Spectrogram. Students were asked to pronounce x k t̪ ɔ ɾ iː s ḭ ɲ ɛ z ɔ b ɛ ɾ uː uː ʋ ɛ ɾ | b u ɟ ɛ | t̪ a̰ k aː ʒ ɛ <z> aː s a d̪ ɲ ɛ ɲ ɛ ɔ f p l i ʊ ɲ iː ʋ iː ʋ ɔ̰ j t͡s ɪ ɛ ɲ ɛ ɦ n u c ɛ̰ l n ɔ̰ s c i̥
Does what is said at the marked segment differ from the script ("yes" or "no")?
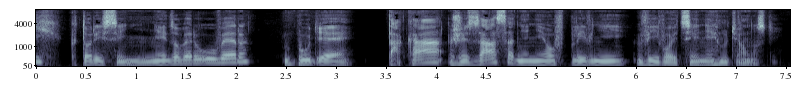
no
